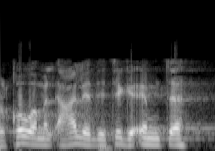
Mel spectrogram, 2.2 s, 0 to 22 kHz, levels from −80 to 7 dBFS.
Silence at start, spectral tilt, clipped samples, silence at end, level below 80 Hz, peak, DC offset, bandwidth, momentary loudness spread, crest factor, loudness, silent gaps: 0 s; -9 dB/octave; under 0.1%; 0.05 s; -48 dBFS; 0 dBFS; under 0.1%; 5.2 kHz; 5 LU; 14 dB; -14 LUFS; none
